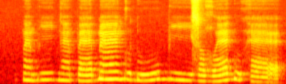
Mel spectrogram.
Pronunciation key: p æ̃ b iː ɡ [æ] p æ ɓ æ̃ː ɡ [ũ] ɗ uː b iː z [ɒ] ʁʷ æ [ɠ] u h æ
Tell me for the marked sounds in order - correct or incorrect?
incorrect: æ̃, incorrect: u, correct, correct

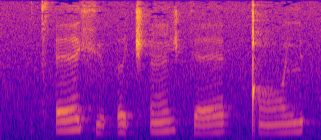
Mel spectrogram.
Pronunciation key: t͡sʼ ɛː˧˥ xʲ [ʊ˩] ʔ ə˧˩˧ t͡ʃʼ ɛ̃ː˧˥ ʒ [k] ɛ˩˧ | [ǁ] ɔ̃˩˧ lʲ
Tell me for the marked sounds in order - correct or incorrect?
correct, correct, incorrect: ǃ

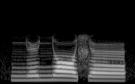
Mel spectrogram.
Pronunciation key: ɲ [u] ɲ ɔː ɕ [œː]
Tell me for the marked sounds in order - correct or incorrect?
incorrect: ø, correct

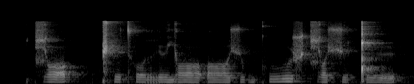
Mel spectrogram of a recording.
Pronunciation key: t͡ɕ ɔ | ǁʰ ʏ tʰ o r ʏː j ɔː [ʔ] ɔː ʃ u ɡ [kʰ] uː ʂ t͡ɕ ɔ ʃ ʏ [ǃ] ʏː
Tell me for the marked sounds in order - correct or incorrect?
correct, correct, correct

